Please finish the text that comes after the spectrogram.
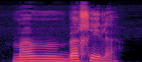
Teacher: ইকলাবের হরফ একটি বা। নুনে সাকিন অথবা তানবিনের পরে ইকলাবের হরফ বা আসলে উক্ত নুনে সাকিন অথবা তানবিনকে ছোট্ট একটি মিম দ্বারা বদলাইয়া পড়তে হয়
